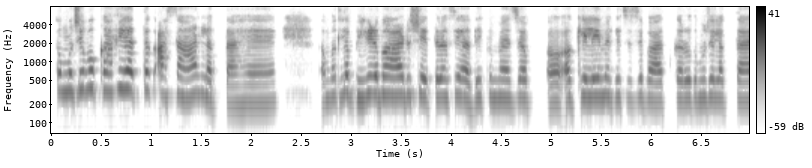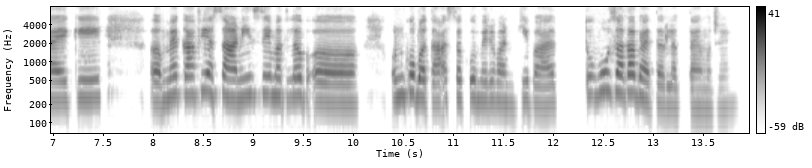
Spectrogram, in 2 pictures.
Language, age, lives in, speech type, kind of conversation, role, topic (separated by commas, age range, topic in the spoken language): Hindi, 25-29, India, conversation, advice, user, भीड़ में नए लोगों से बात करते समय मेरा आत्मविश्वास क्यों कम हो जाता है?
